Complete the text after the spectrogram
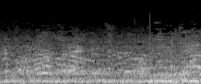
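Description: Oil sizzles as food fries.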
